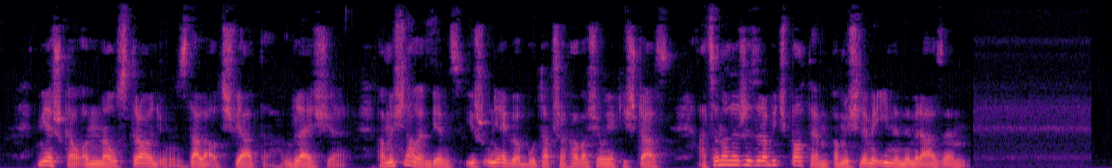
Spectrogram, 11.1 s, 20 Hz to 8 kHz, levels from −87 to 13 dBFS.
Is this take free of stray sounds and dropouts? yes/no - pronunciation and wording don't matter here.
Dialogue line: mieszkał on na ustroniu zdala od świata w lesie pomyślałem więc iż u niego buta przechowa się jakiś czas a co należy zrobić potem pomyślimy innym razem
yes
